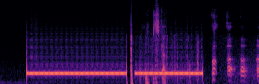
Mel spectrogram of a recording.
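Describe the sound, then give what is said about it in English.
A telephone tone on a call: a steady, mid-pitched electronic tone held for about three and a half seconds with one brief break, followed by a voice speaking. “It's a lot of rings here.”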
